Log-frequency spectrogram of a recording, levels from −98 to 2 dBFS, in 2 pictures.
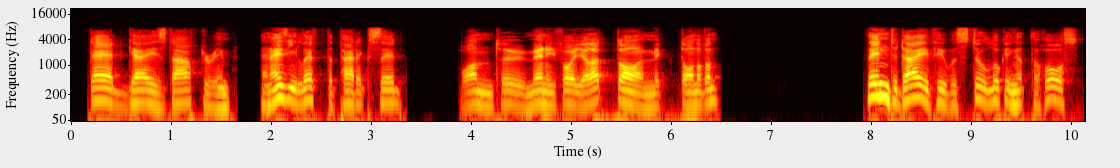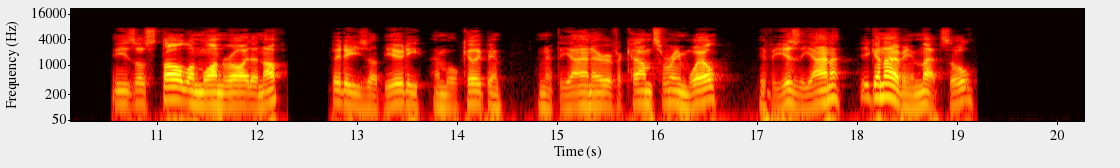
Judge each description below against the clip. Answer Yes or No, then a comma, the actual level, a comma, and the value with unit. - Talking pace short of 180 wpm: No, average, 190 wpm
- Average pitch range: Yes, average, 3.4 semitones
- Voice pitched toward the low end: Yes, low, 120 Hz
